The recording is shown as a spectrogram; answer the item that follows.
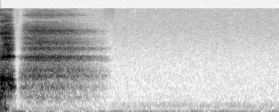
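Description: A short, soft breath out from the narrator that fades away within the first second, followed by near silence.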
